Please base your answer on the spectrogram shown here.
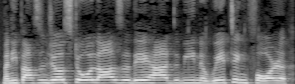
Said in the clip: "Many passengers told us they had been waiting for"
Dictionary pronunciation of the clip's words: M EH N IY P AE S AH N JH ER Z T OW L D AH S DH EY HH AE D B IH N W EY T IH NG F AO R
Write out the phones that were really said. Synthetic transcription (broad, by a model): M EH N IY P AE S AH N JH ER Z T OW L AH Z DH EY HH AE D B IH N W EY T IH NG F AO R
